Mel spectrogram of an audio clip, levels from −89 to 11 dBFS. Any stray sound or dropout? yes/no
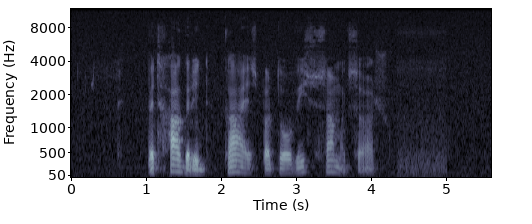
no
